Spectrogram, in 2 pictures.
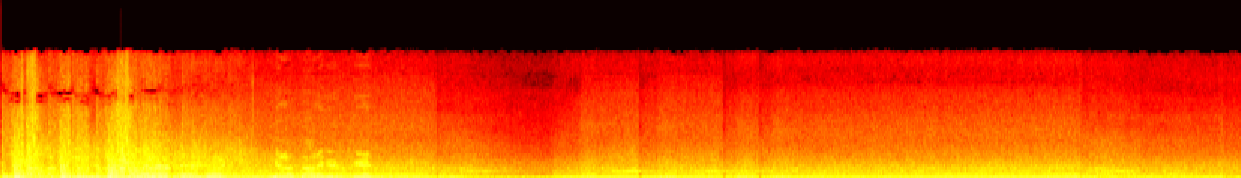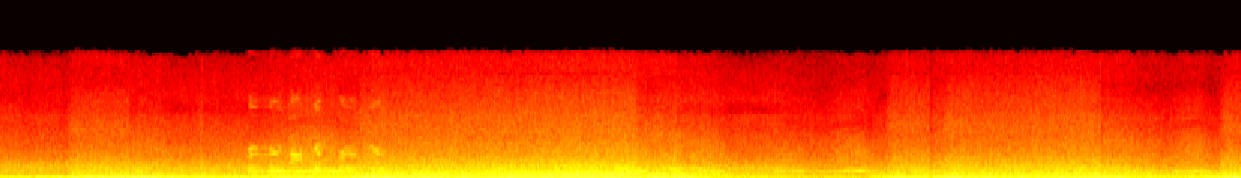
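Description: A car engine revs and hums steadily as it drives.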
